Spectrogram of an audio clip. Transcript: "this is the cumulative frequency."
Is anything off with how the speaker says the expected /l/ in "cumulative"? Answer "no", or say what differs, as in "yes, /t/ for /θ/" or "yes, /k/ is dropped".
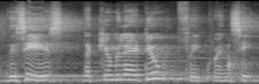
no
